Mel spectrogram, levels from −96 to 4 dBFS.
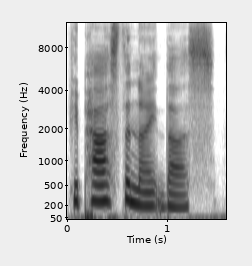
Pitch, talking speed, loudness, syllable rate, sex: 210 Hz, 190 wpm, -17 LUFS, 4.2 syllables/s, female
